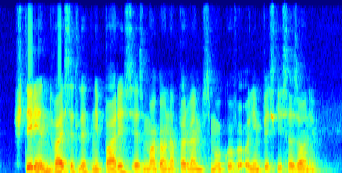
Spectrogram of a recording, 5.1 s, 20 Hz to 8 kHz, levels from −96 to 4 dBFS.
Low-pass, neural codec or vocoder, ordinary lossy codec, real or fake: none; none; none; real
